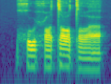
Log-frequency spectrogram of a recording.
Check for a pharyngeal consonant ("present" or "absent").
present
